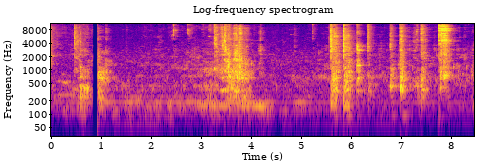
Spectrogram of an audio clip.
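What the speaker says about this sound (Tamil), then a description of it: "இதை அப்படியே வந்து மூடி போட்டு சிம்மில் வச்சுருங்க." Metal clinks and clatters of a lid and pot of chicken biryani rice being handled, several sharp knocks and scraping clanks close by, with bursts of rattling between quieter moments.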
